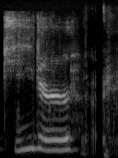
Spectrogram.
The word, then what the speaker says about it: Keter: how I pronounced Keter like Peter? Keter.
